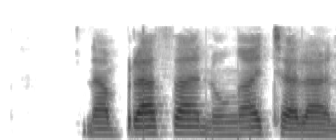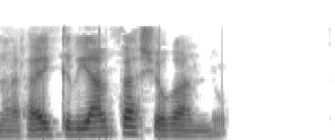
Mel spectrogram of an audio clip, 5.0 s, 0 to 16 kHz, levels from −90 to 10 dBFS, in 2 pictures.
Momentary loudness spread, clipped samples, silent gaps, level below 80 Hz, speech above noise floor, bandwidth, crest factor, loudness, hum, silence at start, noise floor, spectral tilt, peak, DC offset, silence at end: 9 LU; under 0.1%; none; -64 dBFS; over 71 dB; 7.8 kHz; 20 dB; -19 LUFS; none; 0.65 s; under -90 dBFS; -3.5 dB/octave; -2 dBFS; under 0.1%; 0.85 s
